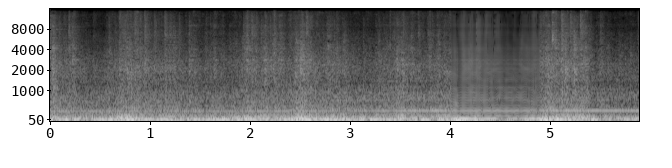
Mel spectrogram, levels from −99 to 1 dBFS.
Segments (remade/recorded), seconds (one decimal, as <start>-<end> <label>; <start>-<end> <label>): 0.0-4.0 recorded; 4.0-4.9 remade; 4.9-5.9 recorded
